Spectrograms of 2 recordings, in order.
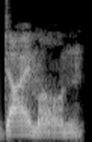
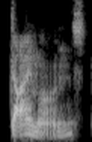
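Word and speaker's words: δαίμων: So that is the old transliteration of the Latin transliteration of the Greek, which preserves the original diphthong die in daimon, as opposed to what we, the English version of this demon is downstream of it.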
